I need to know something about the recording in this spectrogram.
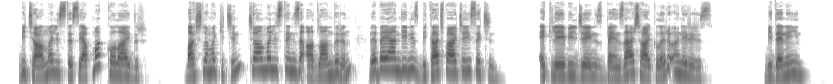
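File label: Turkish, Female, ELEARNING WEB PROMPTS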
